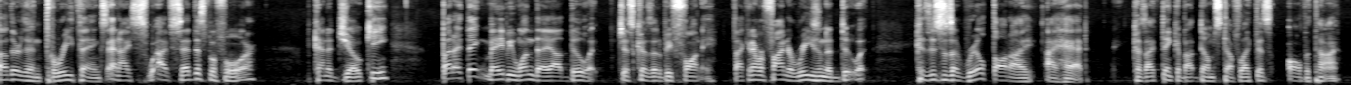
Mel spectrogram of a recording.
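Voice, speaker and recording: Rambling middle-aged talk host, dry mic. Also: male voice, mid-range voice, brisk, no room sound. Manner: rambling storyteller, self-mocking, lively. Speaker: sports talk show host. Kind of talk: casual radio-style chat.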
